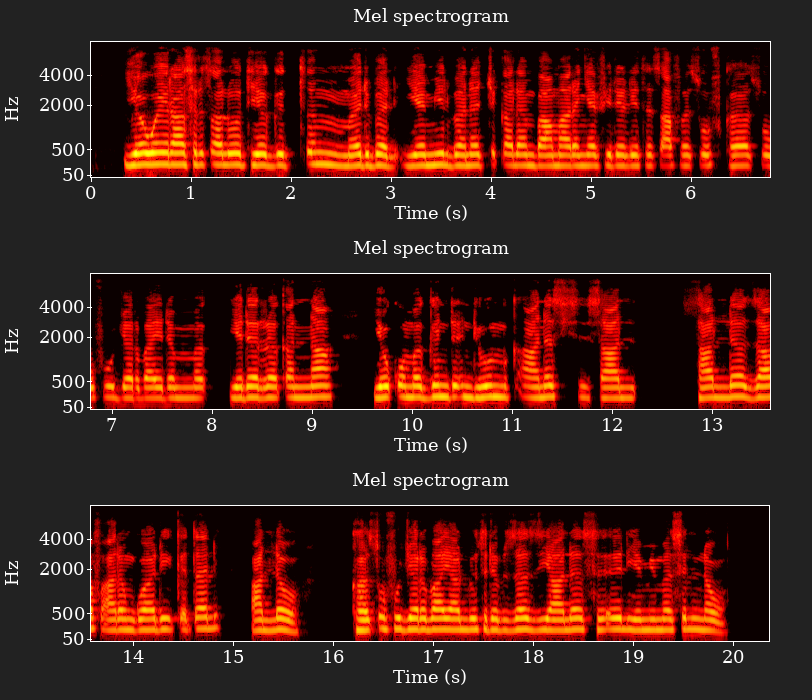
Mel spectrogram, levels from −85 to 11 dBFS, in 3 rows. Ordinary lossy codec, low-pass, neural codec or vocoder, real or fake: Opus, 64 kbps; 7.2 kHz; none; real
